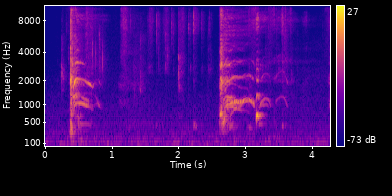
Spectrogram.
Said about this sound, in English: just sprayed holy water. Just so you know.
